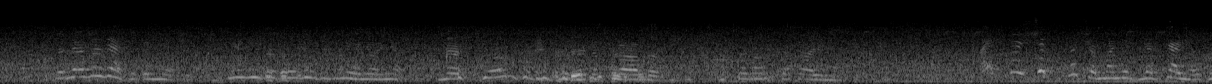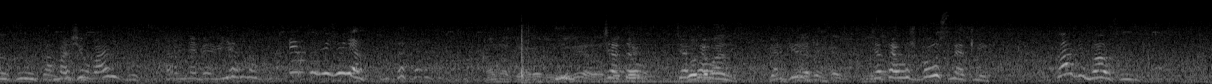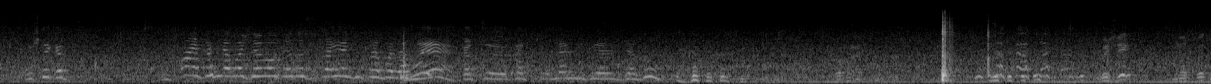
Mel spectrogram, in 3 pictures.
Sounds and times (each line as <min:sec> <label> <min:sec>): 0:00.0 holy St. Jonas spring 0:36.3
0:00.0 local peoples taking it's water 0:36.3
0:00.6 talks at the holy source 0:09.1
0:09.7 talks at the holy source 0:23.6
